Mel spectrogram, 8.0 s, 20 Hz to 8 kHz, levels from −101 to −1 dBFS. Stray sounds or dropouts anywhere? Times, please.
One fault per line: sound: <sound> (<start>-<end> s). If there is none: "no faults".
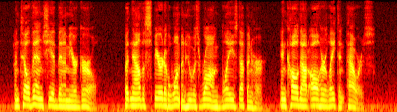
sound: dropout (3.6-3.6 s)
